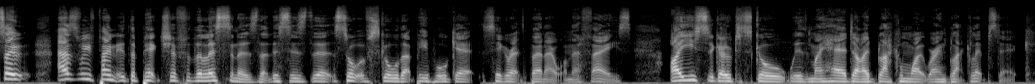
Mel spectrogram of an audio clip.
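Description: On a very clean recording with a silent background, a man with a fairly high pitch speaks at a fairly quick pace with lively intonation. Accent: Portsmouth. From Portsmouth, southern England. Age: 30s. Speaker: drag performer. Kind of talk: casual chat.

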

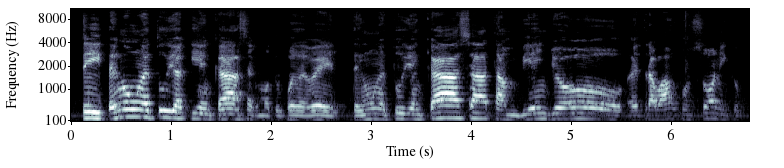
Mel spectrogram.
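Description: With a Dominican accent, a man speaks at a moderate pace with hardly any pauses, in a fairly high voice with ordinary pitch variation. His tone is bright and sharp, and his loudness swings widely. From Dominican Republic. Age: 20s. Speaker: rapper. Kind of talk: interview. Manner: casual.

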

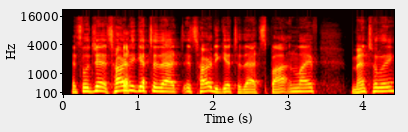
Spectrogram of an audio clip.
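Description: The recording is very clean, with a silent background. A man with a fairly high pitch speaks at a moderate pace, his pitch varying in an ordinary way. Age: 40s. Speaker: podcast co-host. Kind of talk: casual chat. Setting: studio.

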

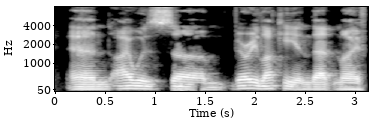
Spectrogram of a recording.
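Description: Recorded very cleanly against a silent background, a man with an American accent speaks in a very deep, low pitch with ordinary pitch variation. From Taiwan (elementary school in the US). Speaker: playwright. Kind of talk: interview. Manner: halting.

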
